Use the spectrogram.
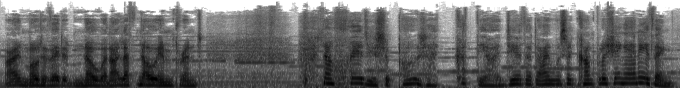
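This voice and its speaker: A man's voice: mid-range voice, big pitch swings, normal speed, soft background music, lightly acted. An older man acting in a radio drama as a weary old professor full of regret, speaking in a formal, literary way. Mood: despairing regret. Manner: formal, literary, reflective speech.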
